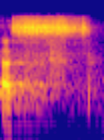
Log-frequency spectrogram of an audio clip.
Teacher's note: when you say s you see the flow of air continues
